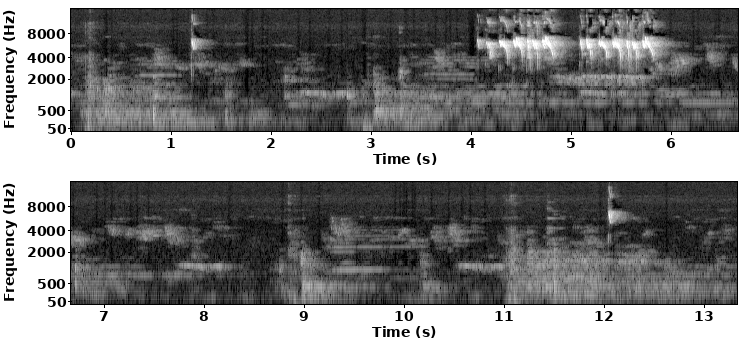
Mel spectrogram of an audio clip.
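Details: Mantenan gunung, a lively bird heard in a recording for tutoring songbirds, gives two quick high trilled bursts in succession between a few lone sharp notes, with faint clattering and lower sounds around.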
